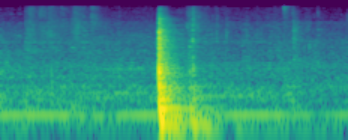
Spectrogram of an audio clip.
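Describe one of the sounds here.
A pan clunks down onto a stovetop.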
